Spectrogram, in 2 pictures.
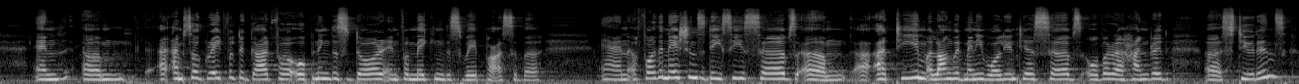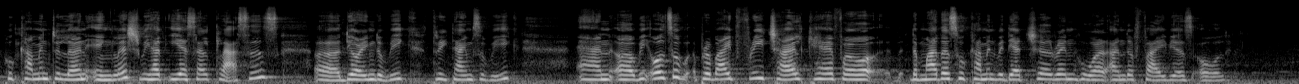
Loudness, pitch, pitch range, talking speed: -22 LUFS, 235 Hz, 220-260 Hz, 175 wpm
